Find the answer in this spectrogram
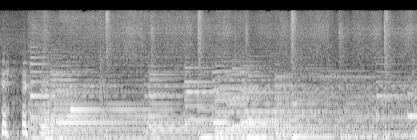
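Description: Piano music with held notes changing in steps.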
